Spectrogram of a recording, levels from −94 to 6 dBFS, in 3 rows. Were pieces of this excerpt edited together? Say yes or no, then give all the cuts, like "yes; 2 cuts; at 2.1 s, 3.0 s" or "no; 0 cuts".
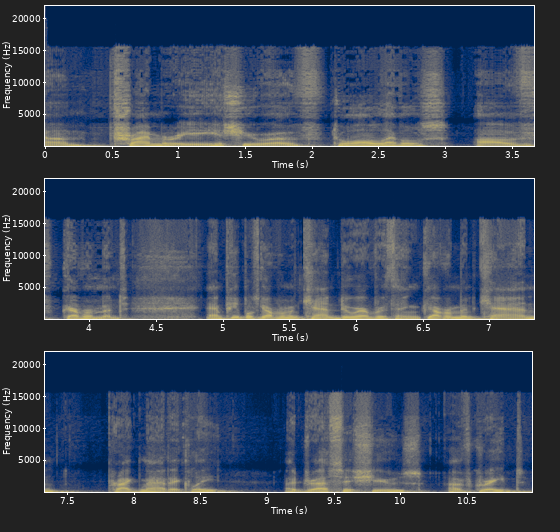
yes; 3 cuts; at 2.1 s, 5.3 s, 6.5 s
